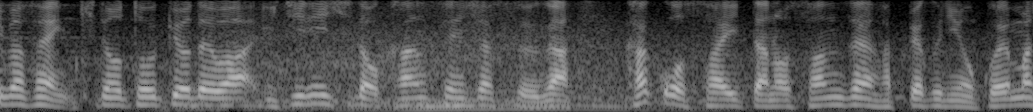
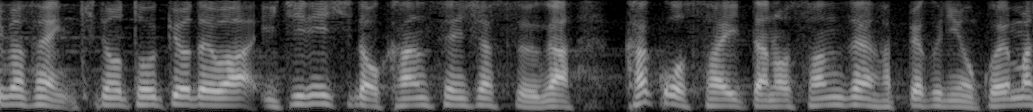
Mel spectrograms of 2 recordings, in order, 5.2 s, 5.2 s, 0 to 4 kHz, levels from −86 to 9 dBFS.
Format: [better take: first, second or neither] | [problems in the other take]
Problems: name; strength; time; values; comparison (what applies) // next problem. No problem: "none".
second | background sound (Car passing by); 15 dB below the speech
